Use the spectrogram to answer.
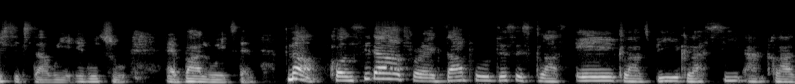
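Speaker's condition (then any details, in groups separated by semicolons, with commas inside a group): No condition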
